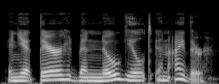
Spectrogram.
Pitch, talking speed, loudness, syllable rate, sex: 195 Hz, 245 wpm, -15 LUFS, 5.4 syllables/s, female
